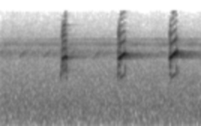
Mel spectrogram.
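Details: Silverstoneia flotator frog calling in an abandoned cacao plantation at La Gamba, Costa Rica; three short, high chirped notes at irregular spacing over a faint steady hiss.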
